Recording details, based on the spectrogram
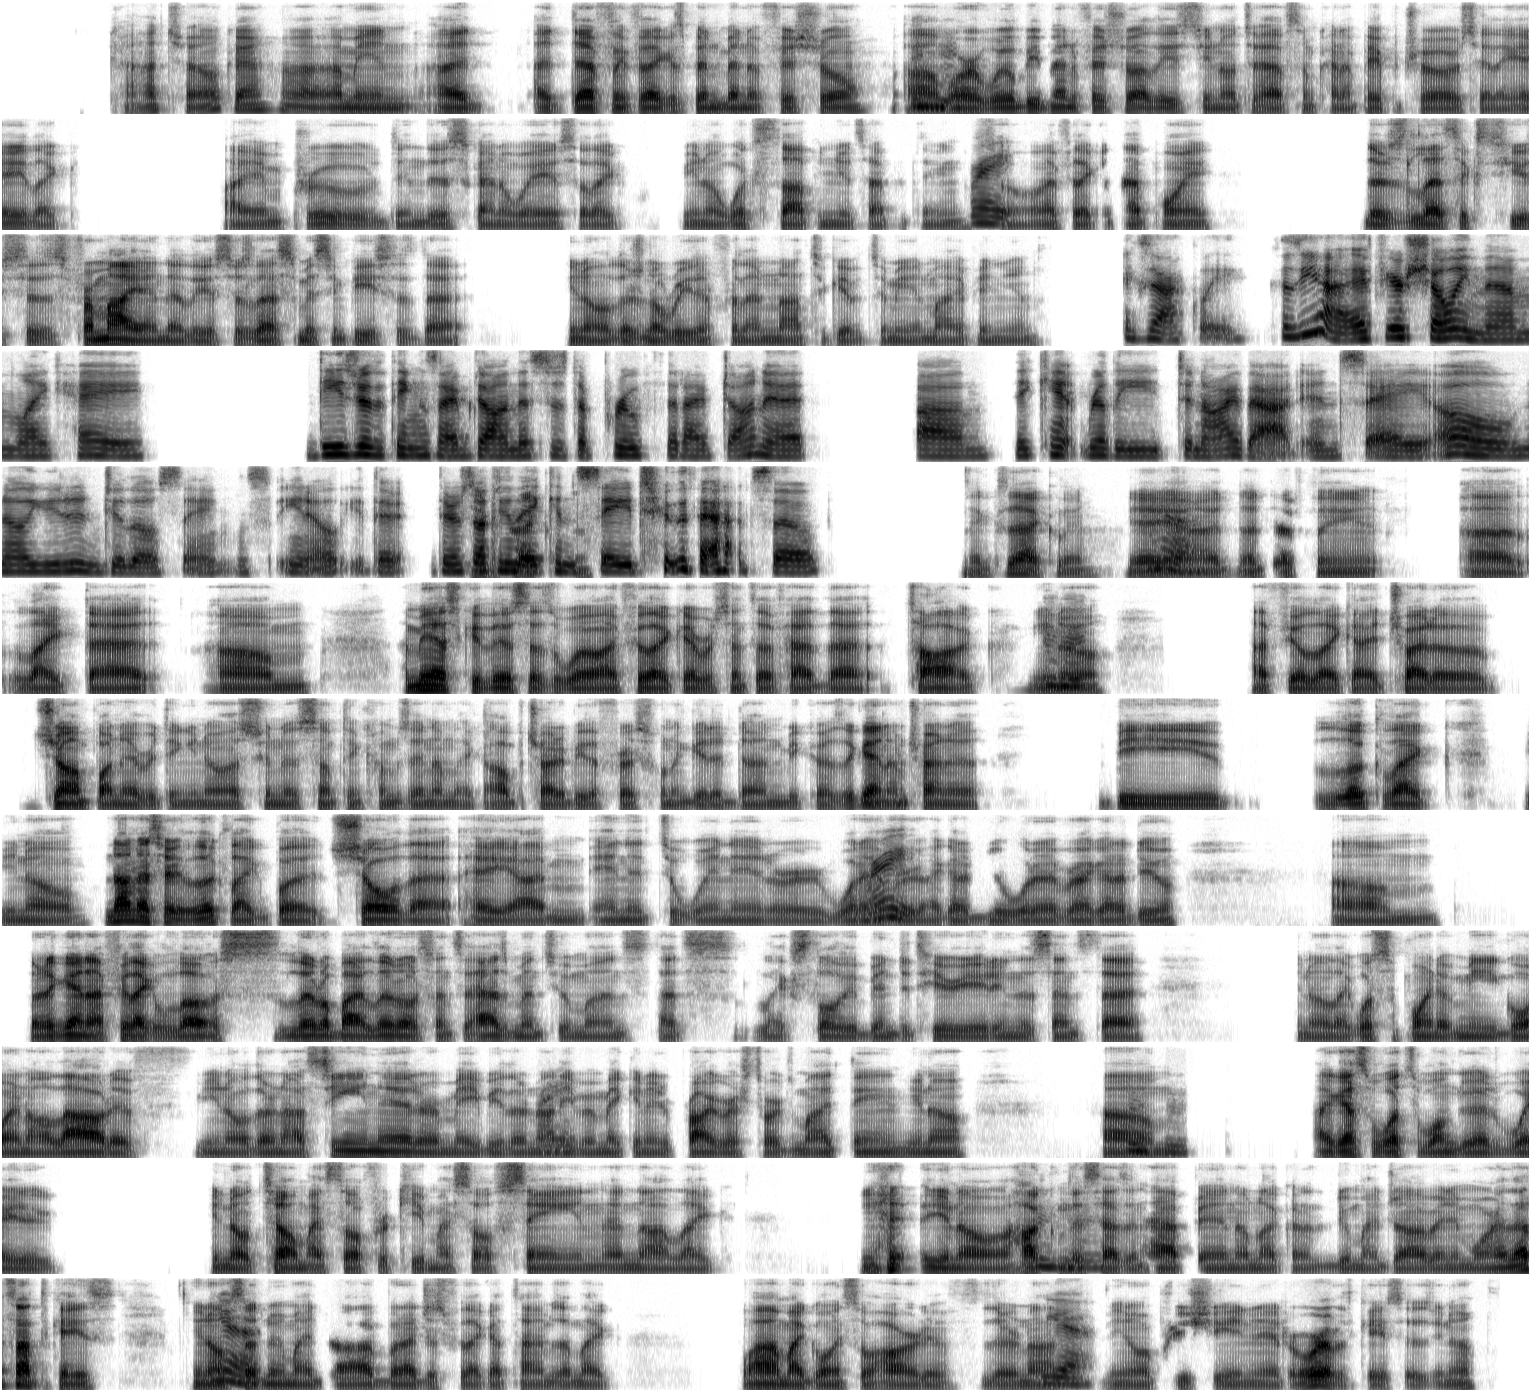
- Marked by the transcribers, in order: laughing while speaking: "to that"; chuckle; tapping
- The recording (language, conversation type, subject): English, advice, How can I position myself for a promotion at my company?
